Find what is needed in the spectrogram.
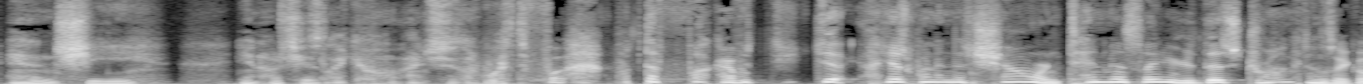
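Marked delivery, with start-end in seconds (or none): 2.4-6.5 high, hushed then loud shrill outburst; imitating his wife catching him drunk; mock shocked wife. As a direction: play the wife losing it, high and fast. Wife's shocked outburst retold.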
